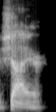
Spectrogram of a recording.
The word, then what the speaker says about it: Shiver: our special guest shiver am I saying your name right this time yeah it rhymes with fire so Shire okay it doesn't well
